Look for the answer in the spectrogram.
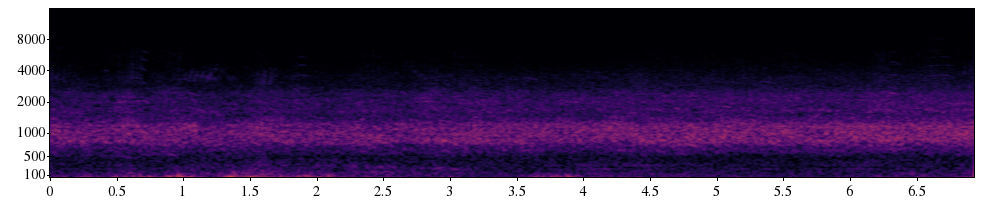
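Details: Large flock of sandhill cranes (Antigone canadensis) landed for the night on Platte River sandbars, Rowe Audubon Sanctuary, Gibbons, Nebraska, spring migration, March 23, 2023, disturbed by a passing Bald Eagle: dense rolling, rattling bugles over rumbling wind gusts.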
